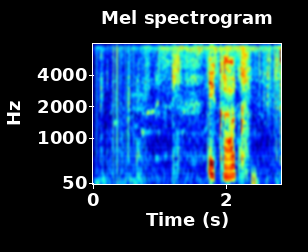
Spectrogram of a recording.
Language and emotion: Russian, neutral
